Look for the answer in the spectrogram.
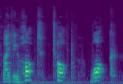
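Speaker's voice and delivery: hot, top, wok with a short rounded o; short O vowel. Shown as a demonstration. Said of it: "this is a short O".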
